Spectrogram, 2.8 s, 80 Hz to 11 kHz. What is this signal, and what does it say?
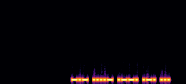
Morse code, heard as a keyed tone, about 46 wpm, 700 Hz. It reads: K4PRS
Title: USA Call Signs - 5 Characters - Repeated 3x - 45wpm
